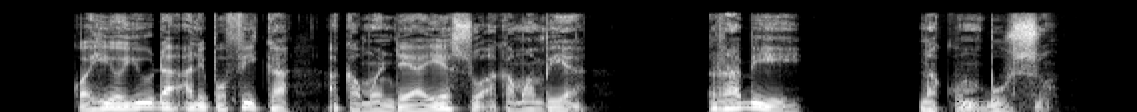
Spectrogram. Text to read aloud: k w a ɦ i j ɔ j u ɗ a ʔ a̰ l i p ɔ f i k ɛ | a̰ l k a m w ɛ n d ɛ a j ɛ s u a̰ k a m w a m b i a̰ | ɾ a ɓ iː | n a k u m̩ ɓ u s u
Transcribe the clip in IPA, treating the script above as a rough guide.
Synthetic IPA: k w a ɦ i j ɔ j u ɗ a ʔ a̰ l i p ɔ f i k a | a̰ k a m w ɛ n d ɛ a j ɛ s u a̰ k a m w a m b i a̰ | ɾ a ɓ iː | n a k u m̩ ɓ u s u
